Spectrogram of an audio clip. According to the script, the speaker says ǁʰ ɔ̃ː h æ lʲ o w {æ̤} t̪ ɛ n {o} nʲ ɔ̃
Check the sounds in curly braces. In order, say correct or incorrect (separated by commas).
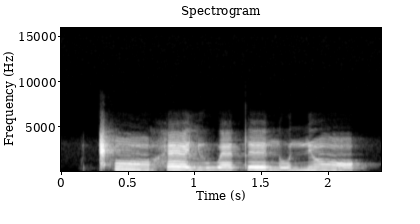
incorrect, correct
